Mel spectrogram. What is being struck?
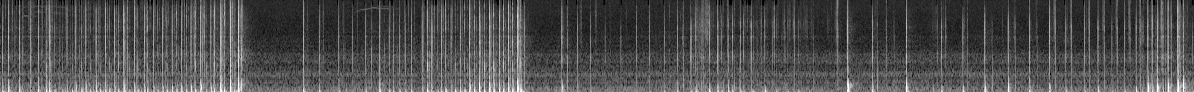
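Padded synthetic leather focus mitt.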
